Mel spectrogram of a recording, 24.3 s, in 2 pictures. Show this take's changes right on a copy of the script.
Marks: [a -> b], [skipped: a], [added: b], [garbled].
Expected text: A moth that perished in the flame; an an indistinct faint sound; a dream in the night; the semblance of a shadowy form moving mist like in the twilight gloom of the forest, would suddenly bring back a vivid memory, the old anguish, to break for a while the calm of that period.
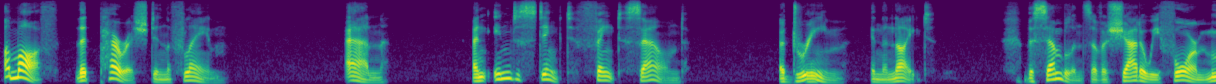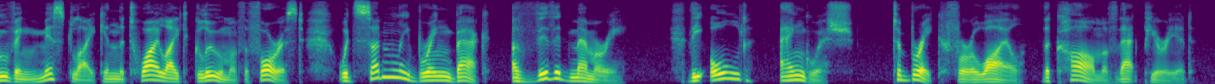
A moth that perished in the flame; an an indistinct faint sound; a dream in the night; the semblance of a shadowy form moving mist like in the twilight gloom of the forest, would suddenly bring back a vivid memory, the old anguish, to break for a while the calm of that period.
